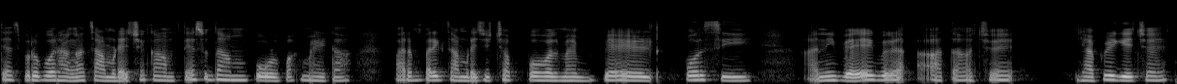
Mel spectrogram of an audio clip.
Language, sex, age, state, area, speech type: Goan Konkani, female, 30-45, Goa, rural, spontaneous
